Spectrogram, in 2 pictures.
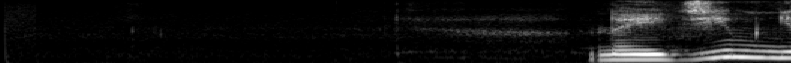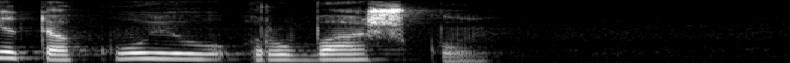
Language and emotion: Russian, neutral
